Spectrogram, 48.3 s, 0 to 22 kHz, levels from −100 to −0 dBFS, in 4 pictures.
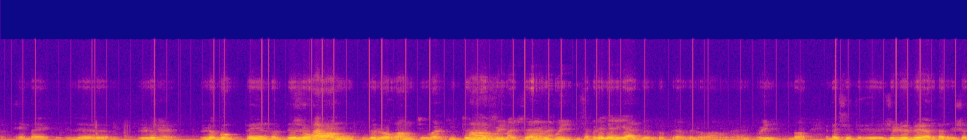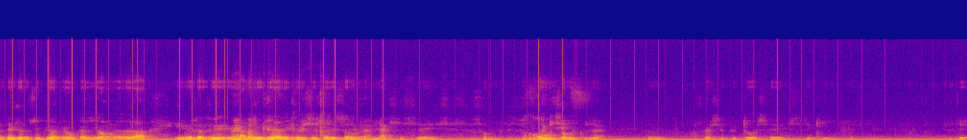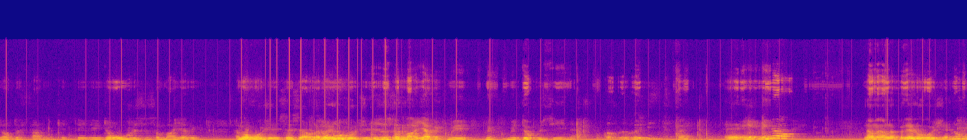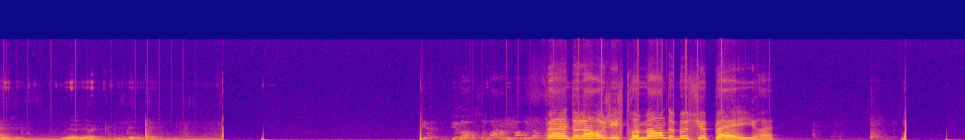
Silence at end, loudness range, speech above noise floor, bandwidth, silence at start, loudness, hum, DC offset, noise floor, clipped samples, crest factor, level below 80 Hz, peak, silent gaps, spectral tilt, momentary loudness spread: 0.15 s; 15 LU; 41 dB; 16 kHz; 0 s; -20 LUFS; none; under 0.1%; -60 dBFS; under 0.1%; 16 dB; -38 dBFS; -4 dBFS; none; -7.5 dB/octave; 20 LU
